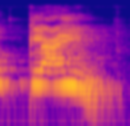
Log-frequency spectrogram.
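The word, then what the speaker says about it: climb: उच्चारण समय रे उच्चारण कला बेले हमको साइलेंट लेटर मिल जाए। देखो समस्ते क्लाइंब कौन लिखा जाए? फास्ट लेटर देखो क्लाइंब।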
